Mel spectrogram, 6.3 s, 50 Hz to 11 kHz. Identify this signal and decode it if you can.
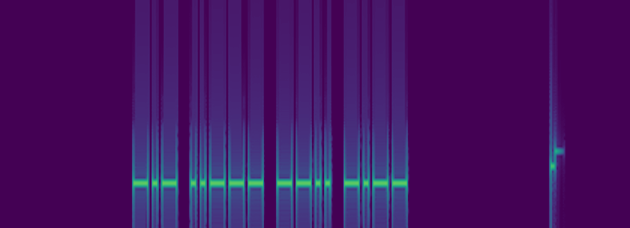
Morse code, heard as a keyed tone, about 25 wpm, 700 Hz. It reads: K2ZY
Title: USA Call Signs Repeated 2x 25wpm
